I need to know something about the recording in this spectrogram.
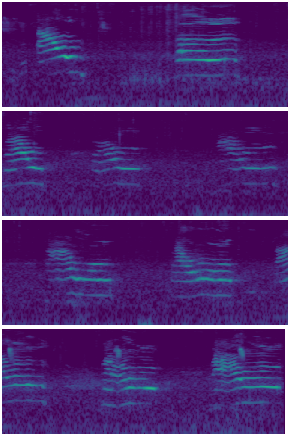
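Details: Stray cats, with males pursuing a female that hides in a treehouse. Loud, drawn-out harmonic meows come about every one and a half seconds, each swelling then falling away, over a faint low rumble.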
